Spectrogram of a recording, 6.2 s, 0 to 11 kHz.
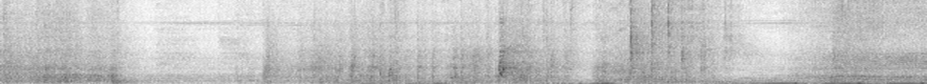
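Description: Electric drive motors and gearing of a radio-controlled Liebherr 574 wheel loader model whirring as it drives back and forth, with scattered clicks and a sharp click about halfway through.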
